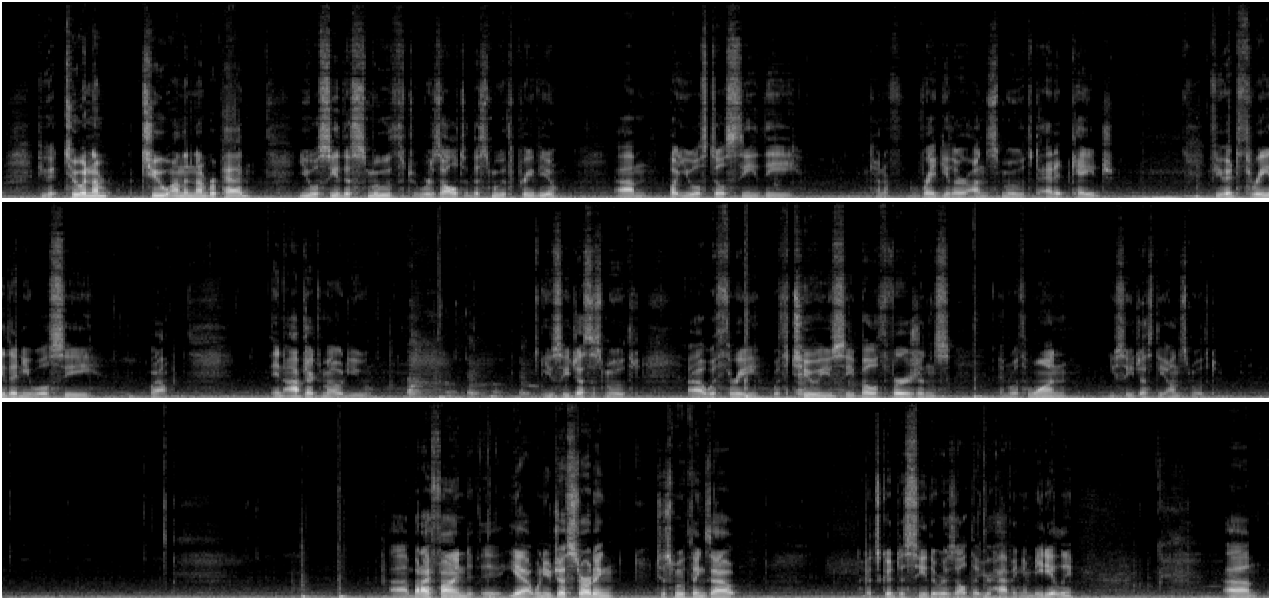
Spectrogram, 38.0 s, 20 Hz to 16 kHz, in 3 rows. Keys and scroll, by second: 12.3 3, 13.1 alt+3, 17.1 alt+q, 17.6 q, 20.1 2, 22.4 alt+1, 23.1 1, 28.7 alt+2.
